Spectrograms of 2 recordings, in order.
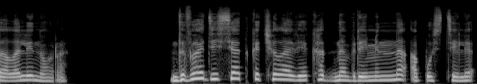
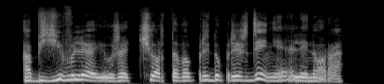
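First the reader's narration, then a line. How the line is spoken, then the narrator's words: Growled. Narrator (Russian): прорычал Роган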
